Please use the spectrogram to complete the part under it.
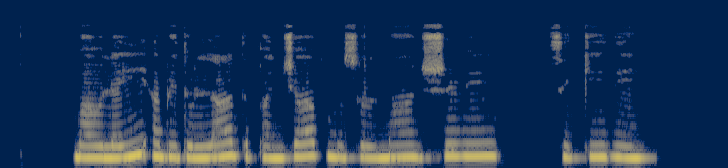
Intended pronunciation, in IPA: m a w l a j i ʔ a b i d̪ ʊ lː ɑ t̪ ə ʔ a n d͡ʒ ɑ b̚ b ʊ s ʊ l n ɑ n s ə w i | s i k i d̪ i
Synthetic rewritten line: m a w l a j i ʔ a b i d̪ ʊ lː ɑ d̪ ə p a n d͡ʒ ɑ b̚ m ʊ s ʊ l m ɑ n ʃ ə w i | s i k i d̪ i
